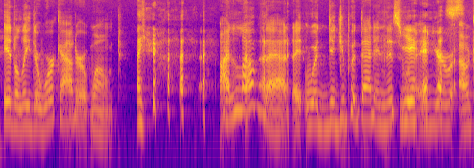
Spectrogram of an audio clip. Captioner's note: laughs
